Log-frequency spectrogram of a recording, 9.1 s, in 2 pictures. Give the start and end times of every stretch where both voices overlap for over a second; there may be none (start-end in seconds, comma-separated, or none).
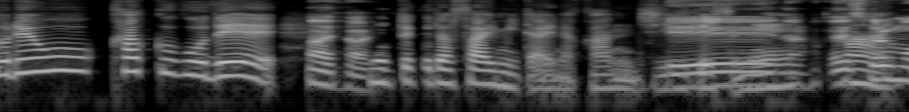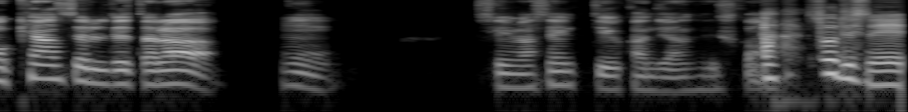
3.4-4.6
